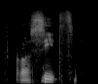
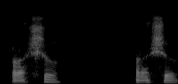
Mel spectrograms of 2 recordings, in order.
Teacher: So you can see s changes to sh, s changes to sh, and s in prosit changes to sh in proshu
